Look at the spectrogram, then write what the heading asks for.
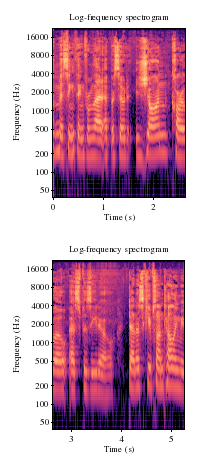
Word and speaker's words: Giancarlo Esposito: Also, the missing thing from that episode, Giancarlo Esposito. Dennis keeps on telling me, when are you going to mention it on the podcast? And I said, it's on the missing episode now. I know. Giancarlo Esposito.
